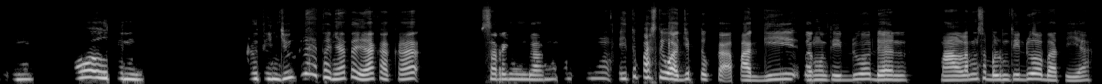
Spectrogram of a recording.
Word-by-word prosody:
Mmm. 235 +1 -2 0.4
Oh 300 +3 +3
rutin? 250 -6 +3 1.1
Rutin 260 -1 0
juga 320 - -1 0.2
ternyata 280 0 +1
ya 240 +3 +5
Kakak. 245 +1 0 0.6
Sering 245 -1 -1 0.2
banget, 230 +2 -3 0.3
mhm, 280 -2 -10
itu 265 +8 -4
pasti 320 0 0
wajib 240 +2 +3
tuh, 235 - -1
Kak, - - -4
pagi 210 +5 0
bangun 210 0 -2
tidur 215 +4 -1
dan 215 -1 +1 0.3
malam 205 +4 +2
sebelum 215 -4 -1
tidur 240 +2 +1
berarti 190 -2 -3
ya? - - -8
235 Hz, 135 wpm, -21 LUFS, 215-255 Hz, 1.1 s, ya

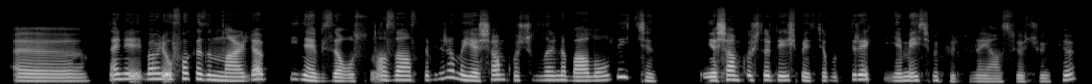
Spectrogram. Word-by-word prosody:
Iıı, 160 -1 0 0.2
hani, 245 +1 +3
böyle, 255 +1 +5
ufak 260 -1 0
adımlarla 200 -2 +3 0.2
bir 240 -2 -10
nebze 170 -4 +3
olsun 155 -1 -5
azaltılabilir 205 +5 0
ama 295 -9 +1
yaşam 195 +4 +2
koşullarına 200 -1 -3
bağlı 180 +1 +3
olduğu 205 - -2
için 180 - -3 0.4
yaşam 180 +5 +4
koşulları 205 0 -1
değişmedikçe 185 -3 -2
bu 175 - -12
direkt 225 0 +1
yeme 175 +1 -1
içme 190 0 -4
kültürüne 140 -3 -10
yansıyor 135 +1 -6
çünkü. 205 - -5
190 Hz, 135 wpm, -23 LUFS, 170-215 Hz, 0.4 s, böyle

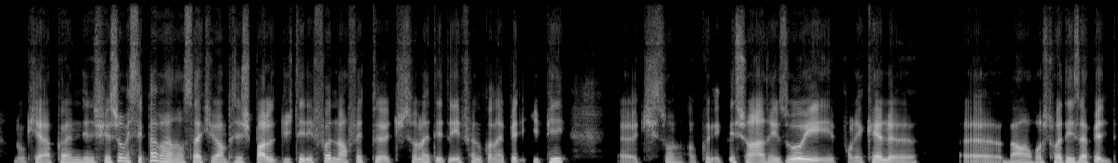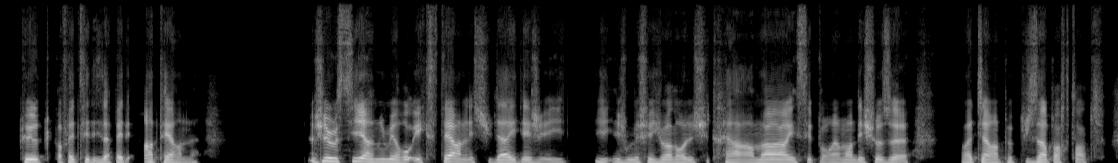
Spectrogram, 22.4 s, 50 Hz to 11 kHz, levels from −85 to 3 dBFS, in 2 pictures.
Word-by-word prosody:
donc - - -10
il - - -1
y - - +6
a, - - 0
quand 145 - -3
même, 150 +1 -2
des 150 - -1
notifications 160 +9 0
mais 210 - +1
c'est 180 0 -2
pas 245 - +1
vraiment 165 -4 +1
ça 180 +4 +2
qui 170 -4 -5
va 140 - +2
m'emp 145 - -10
je 145 - -2
parle 150 0 +4
du 165 +2 -8
téléphone 175 +4 0
là, 165 - +2
en - - -1
fait, 170 +4 -6
heu, - - +1
tu - - -7
sais, 180 - -5
on 175 - -1
a 160 - 0
des - - -3
téléphones 160 -1 -3
qu'on - - -5
appelle 140 -1 -3
IP, 175 +4 0 0.5
heu, - - -5
qui - - -7
sont 150 0 -8 0.2
connectés 140 +1 -5
sur - - -1
un 130 - +5
réseau 140 +9 +4
et 150 -5 +3
pour - - -8
lesquels, 150 +7 +2
heu 65 0 -3 0.5
heu, 65 0 -2
bah, 120 - -1
on - - -4
reçoit 130 +5 -1
des 135 -2 +1
appels 85 - +2 0.3
que 165 0 +6 0.2
qu'en - - -4
fait, 165 -1 0
c'est 160 - +1
des 155 +1 -1
appels 155 -1 +2
internes. 155 -3 +1 1.1
J'ai 220 - +5
aussi 210 +1 +4
un 190 -3 +6
numéro 170 -1 +1
externe 180 +1 +3
et 145 - -5
celui-là 155 +3 +1
il 155 -1 -1
est 140 - +1
gé 145 - -6
i 170 0 -10 0.5
i 175 - -3
je 155 - -6
me 150 -1 -2
fais 170 - -2
joindre 155 -2 +1
dessus 140 -2 -3
très 155 - -5
rarement 150 +4 +3
et 145 -2 +2
c'est 155 +2 -6
pour 135 0 -9
vraiment 140 +2 -2
des 145 -2 -2
choses, 155 +2 -1
heu, 145 - +2 0.5
on - - -5
va 150 - +1
dire, 155 -1 +3
un 145 - +1
peu 150 +2 -7
plus 165 +3 -5
importantes 160 -1 -1
155 Hz, 240 wpm, -24 LUFS, 145-165 Hz, 1.1 s, y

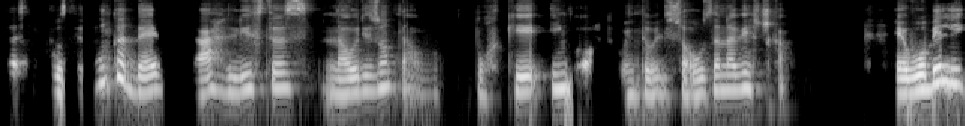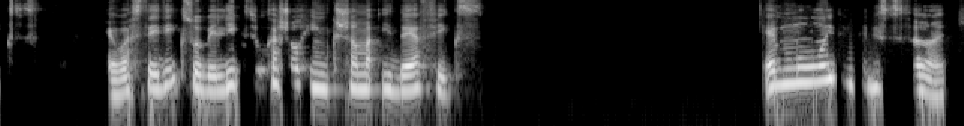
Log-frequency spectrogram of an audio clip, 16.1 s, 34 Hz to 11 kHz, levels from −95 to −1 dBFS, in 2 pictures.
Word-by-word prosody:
diz - - -12
assim: - - -23 0.2
"Você 160 -2 -2 0.2
nunca 275 +6 +2
deve 175 +1 +1 0.3
usar 165 +3 -1
listas 195 +4 -2
na 150 -1 -3
horizontal, 175 -2 -4 0.3
porque 165 +4 -2
engorda". 195 +10 -1 0.3
Então 145 +1 -5
ele 155 - -9
só 145 - -3
usa 155 +5 -2
na 180 0 -1
vertical. 195 0 -5 0.9
É 155 0 +6
o 160 +3 +7
Obelix. 245 - +5 0.6
É 145 - +1
o 150 - +1
Asterix, 195 - -1
o - - +6
Obelix 185 +5 +1
e - - -15
o - - -14
cachorrinho, 240 - -1
que 195 - -4
chama 190 -2 +1
Ideiafix. 180 -2 +1 2.4
É 200 - +6
muito 255 +3 +4
interessante. 190 -9 -3
190 Hz, 125 wpm, -22 LUFS, 165-220 Hz, 2.4 s, o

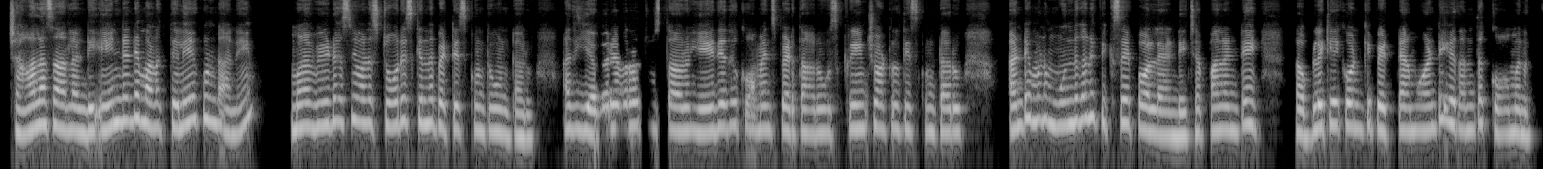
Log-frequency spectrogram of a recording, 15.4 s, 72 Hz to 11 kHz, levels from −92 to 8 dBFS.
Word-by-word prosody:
చాలా 225 +5 +4
సార్లండి. 230 -4 +3
ఏంటంటే 295 +5 +3
మనకు 250 -2 +1
తెలియకుండానే, 275 -4 +1 0.5
మన 250 - +3
వీడియోస్‌ని 285 +3 0
వాళ్ళ 280 -1 +1
స్టోరీస్ 275 +2 +1
కింద 280 -1 +2
పెట్టేసుకుంటూ 235 -2 -1
ఉంటారు. 190 -2 -3 0.4
అది 235 0 -2 0.2
ఎవరెవరో 245 +4 +1
చూస్తారు. 230 -2 -1 0.2
ఏదేదో 245 +4 +1
కామెంట్స్ 235 0 -3
పెడతారు. 215 -1 -1
స్క్రీన్‌షాట్‌లు 245 +1 -2
తీసుకుంటారు. 220 -1 -2 0.6
అంటే, 260 +6 +1
మనం 305 -1 0
ముందుగానే 295 +5 +2
ఫిక్స్ 285 +1 -1
అయిపోవాలిలే 230 -6 +2
అండి. 195 0 +1
చెప్పాలంటే, 225 +4 -1 0.5
పబ్లిక్ 230 +6 +2
అకౌంట్‌కి 260 -1 0
పెట్టాము 225 0 0
అంటే 240 - -2
ఇదంతా 230 +2 -3
కామన్. 210 -1 -2
235 Hz, 130 wpm, -23 LUFS, 220-265 Hz, 0.6 s, చాలా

